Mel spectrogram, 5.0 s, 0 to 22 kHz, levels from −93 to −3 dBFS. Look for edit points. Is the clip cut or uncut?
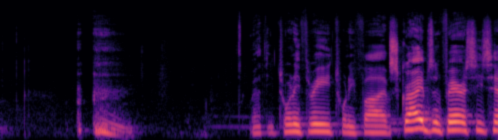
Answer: cut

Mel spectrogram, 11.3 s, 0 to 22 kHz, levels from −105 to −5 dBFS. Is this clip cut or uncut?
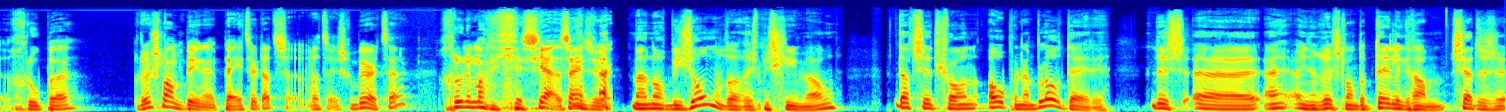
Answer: cut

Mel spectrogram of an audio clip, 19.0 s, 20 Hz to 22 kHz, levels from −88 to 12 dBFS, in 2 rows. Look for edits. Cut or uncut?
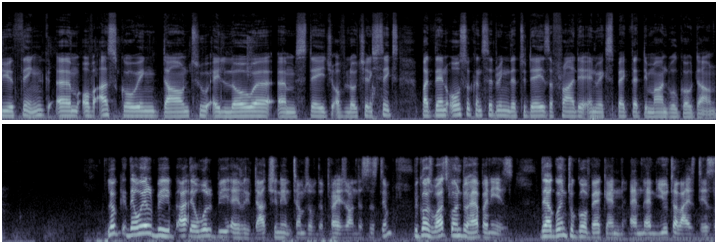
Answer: cut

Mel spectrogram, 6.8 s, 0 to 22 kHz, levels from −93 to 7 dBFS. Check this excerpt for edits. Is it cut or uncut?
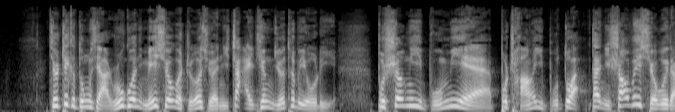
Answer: uncut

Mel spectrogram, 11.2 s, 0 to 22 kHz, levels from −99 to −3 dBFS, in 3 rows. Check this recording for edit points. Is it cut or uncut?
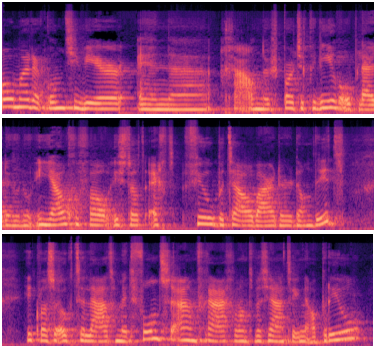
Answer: cut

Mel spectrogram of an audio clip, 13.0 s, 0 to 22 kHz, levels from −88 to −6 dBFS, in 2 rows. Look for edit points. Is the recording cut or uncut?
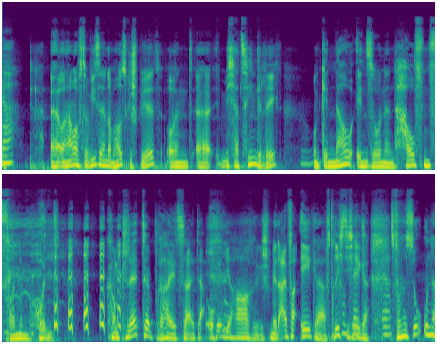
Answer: cut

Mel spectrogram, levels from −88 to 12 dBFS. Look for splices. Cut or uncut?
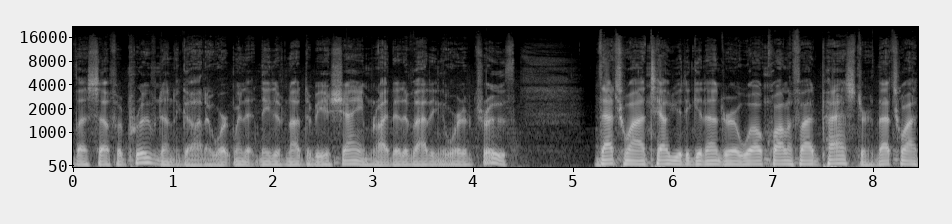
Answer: uncut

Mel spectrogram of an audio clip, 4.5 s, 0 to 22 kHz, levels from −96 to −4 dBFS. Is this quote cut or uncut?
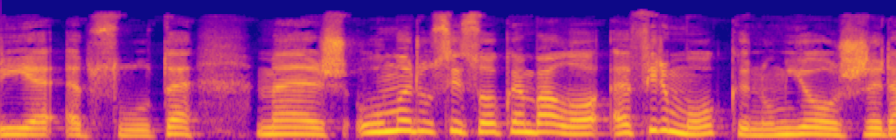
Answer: uncut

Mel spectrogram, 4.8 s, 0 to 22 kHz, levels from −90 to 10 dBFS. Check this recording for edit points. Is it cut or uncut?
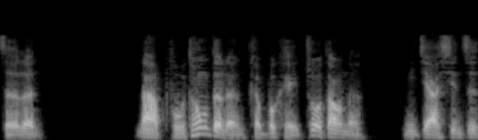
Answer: cut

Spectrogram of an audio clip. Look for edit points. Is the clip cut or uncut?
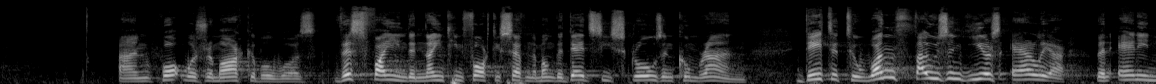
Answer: uncut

